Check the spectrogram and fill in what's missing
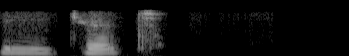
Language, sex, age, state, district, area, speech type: Dogri, female, 30-45, Jammu and Kashmir, Reasi, urban, conversation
